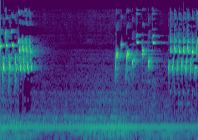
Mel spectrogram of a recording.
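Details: Algerian wild-origin European goldfinch, two years in keeping, delivers three rapid phrases of liquid, chattering high notes and fast rattling trills, a pause after the first, over a steady background hum.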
